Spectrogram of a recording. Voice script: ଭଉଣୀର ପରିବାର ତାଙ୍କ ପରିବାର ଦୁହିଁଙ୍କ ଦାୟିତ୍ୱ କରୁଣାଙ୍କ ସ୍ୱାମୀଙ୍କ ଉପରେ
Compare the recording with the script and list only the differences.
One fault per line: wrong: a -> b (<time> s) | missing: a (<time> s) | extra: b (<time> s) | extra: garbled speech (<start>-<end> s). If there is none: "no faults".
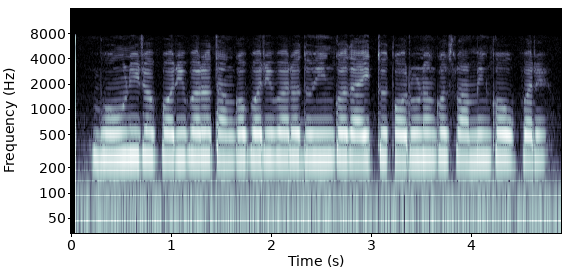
no faults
